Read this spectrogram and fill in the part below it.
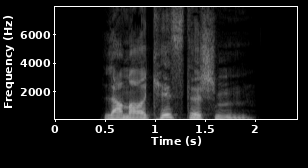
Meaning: strong dative masculine/neuter singular of lamarckistisch
- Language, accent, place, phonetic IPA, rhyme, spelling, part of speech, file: German, Germany, Berlin, [lamaʁˈkɪstɪʃm̩], -ɪstɪʃm̩, lamarckistischem, adjective, De-lamarckistischem.ogg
